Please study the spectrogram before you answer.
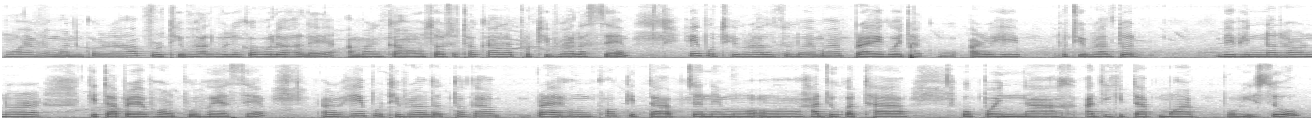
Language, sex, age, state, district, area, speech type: Assamese, female, 18-30, Assam, Jorhat, urban, spontaneous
